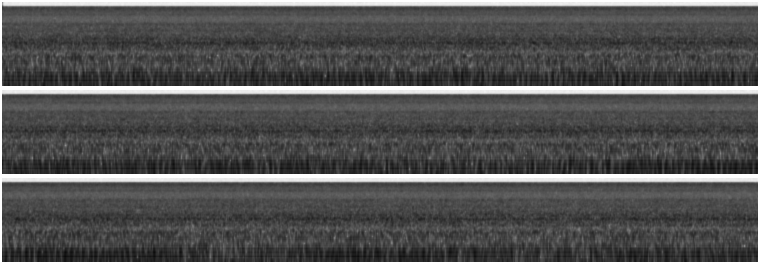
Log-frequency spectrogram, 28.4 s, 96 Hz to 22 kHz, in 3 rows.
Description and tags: computer close
A recording of my PC from about 30cm away. Edited so it loops nicely.
Recorded using a Zoom H1 with the built in stereo microphones.
computer, field-recording, machine, pc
